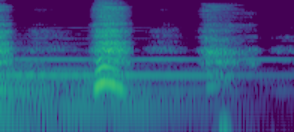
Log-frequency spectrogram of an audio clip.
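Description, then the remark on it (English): Two heavy, breathy pants from a woman out of breath with exertion on a lighthouse stairway, the first a sharp voiced gasp and the second a softer exhale, with no words spoken. “Panting with exertion, she repeated her warning.”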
